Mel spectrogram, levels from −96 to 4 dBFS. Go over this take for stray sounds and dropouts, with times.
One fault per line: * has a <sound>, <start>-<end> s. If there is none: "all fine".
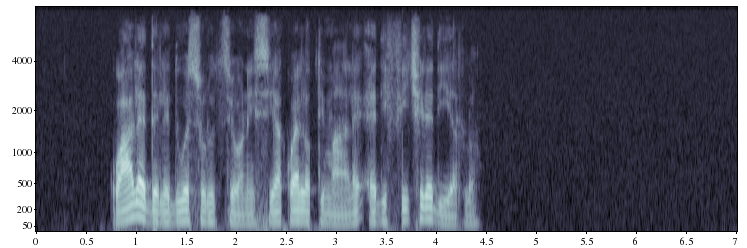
all fine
